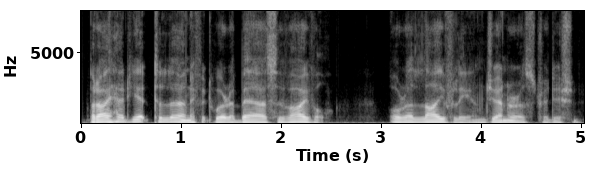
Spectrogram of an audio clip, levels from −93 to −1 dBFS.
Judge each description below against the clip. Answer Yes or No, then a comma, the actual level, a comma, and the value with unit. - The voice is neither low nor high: No, low, 110 Hz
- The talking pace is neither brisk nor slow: No, fast, 215 wpm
